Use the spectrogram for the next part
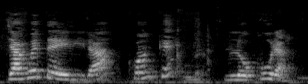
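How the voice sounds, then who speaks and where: A woman's voice: on the high side, lively intonation, a little slow, fairly bright tone. A woman leading a Bible study, reading scripture aloud and explaining it, with frequent questions to her listeners. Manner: reads scripture then explains, asks the group questions. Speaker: Bible teacher. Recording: distant mic with faint room noise.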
